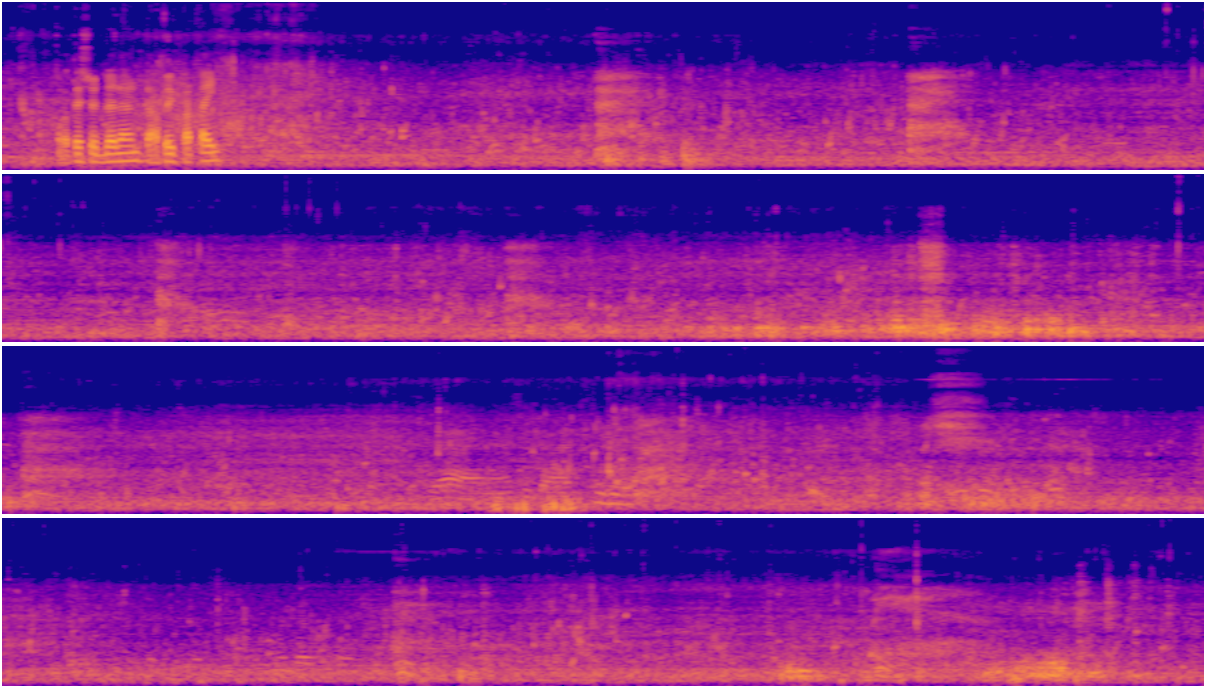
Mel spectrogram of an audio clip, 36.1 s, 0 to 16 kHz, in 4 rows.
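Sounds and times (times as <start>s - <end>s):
moving water: 0.0s - 36.0s
wind buffeting microphone: 12.8s - 26.4s, 30.1s - 36.0s.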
